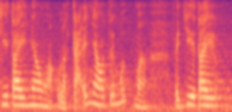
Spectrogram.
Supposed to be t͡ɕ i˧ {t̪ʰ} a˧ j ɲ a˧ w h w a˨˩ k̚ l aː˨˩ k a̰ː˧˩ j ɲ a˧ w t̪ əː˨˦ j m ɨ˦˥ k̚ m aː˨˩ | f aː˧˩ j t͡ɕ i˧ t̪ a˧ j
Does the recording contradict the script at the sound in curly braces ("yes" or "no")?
yes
